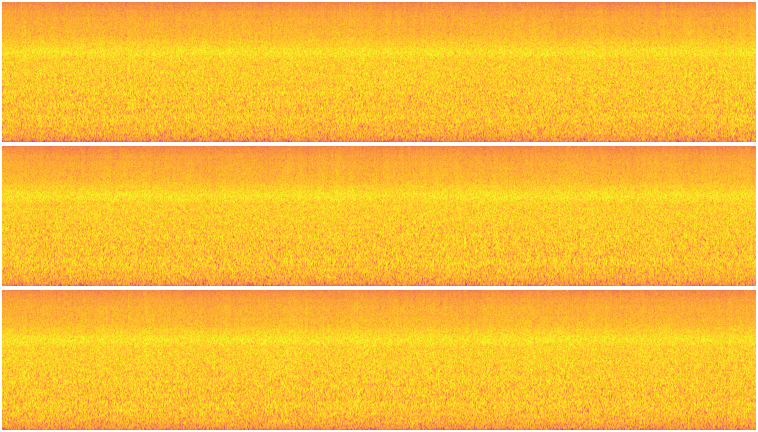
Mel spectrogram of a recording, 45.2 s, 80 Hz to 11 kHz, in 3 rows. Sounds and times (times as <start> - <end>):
Stream: 0.0 - 45.2.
